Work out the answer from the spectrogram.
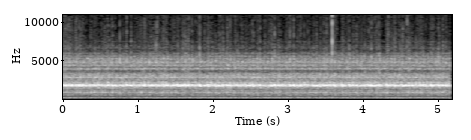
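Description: Sport motorcycle engine idling steadily, heard close up from a camera mounted on the bike itself.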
